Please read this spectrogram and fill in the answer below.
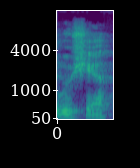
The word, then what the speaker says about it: Wuxia: Wuxia, is that how you pronounce it? – I would say Wuxia.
